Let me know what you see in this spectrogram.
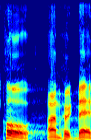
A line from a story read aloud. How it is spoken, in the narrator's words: he groaned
